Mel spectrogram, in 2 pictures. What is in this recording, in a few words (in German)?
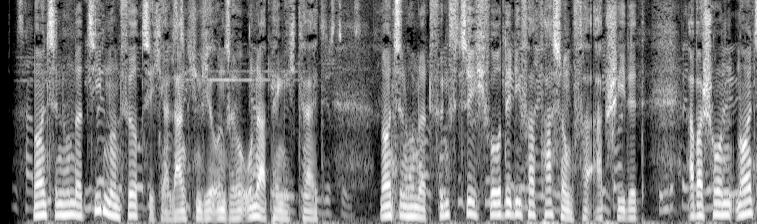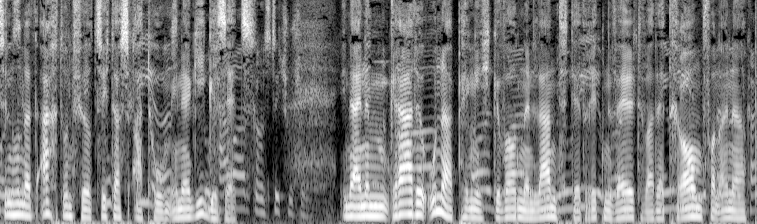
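commentary, Neutral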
